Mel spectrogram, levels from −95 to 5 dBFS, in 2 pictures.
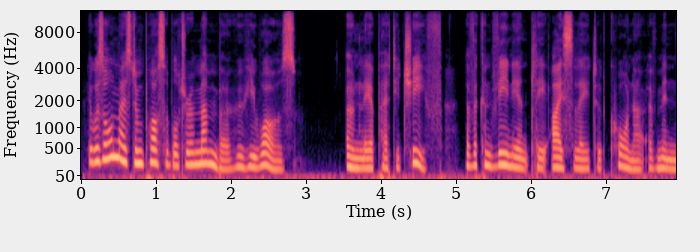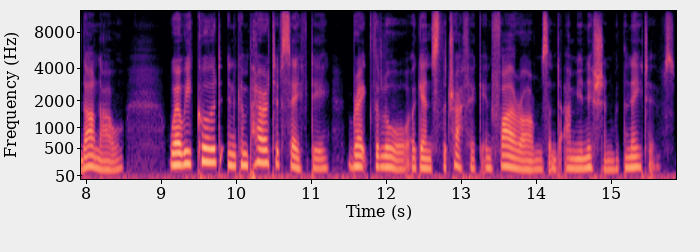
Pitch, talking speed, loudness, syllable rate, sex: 175 Hz, 145 wpm, -19 LUFS, 5.2 syllables/s, female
